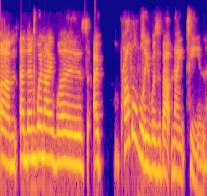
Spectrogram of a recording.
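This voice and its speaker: Against a quiet background, with a dry, close sound and no echo, a woman with a slight Wisconsin accent speaks at a fairly high pitch with ordinary pitch variation. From US Midwest, Wisconsin. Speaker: psychic medium. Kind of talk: interview.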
